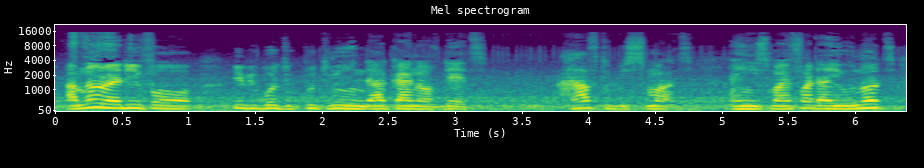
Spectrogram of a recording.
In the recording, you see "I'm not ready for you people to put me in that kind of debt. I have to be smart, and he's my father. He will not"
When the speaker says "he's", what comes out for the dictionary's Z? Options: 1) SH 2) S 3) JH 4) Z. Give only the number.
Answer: 2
